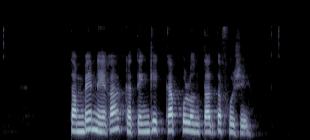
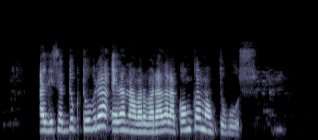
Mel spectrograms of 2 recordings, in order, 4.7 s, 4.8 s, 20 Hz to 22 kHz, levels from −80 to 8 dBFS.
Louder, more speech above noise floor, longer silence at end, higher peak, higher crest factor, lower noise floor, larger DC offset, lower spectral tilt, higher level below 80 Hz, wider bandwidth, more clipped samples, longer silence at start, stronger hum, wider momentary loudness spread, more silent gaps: second, -22 LUFS vs -16 LUFS; first, 63 dB vs 57 dB; about the same, 0.9 s vs 0.95 s; second, -6 dBFS vs -2 dBFS; about the same, 18 dB vs 16 dB; first, -84 dBFS vs -73 dBFS; neither; first, -7 dB/octave vs -5.5 dB/octave; second, -76 dBFS vs -68 dBFS; first, 11.5 kHz vs 6.8 kHz; neither; first, 1.05 s vs 0.6 s; neither; second, 8 LU vs 14 LU; neither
